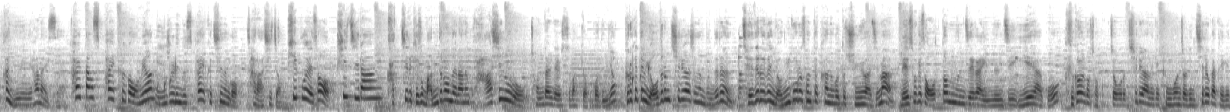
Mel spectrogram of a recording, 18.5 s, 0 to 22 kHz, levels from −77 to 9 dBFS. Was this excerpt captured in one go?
no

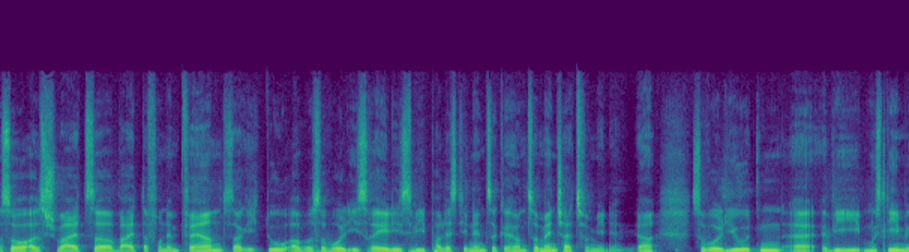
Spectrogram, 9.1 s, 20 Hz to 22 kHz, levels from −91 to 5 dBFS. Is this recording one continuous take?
yes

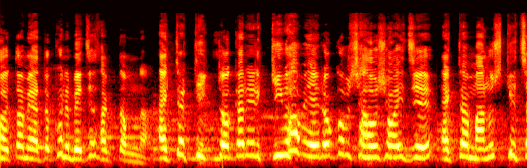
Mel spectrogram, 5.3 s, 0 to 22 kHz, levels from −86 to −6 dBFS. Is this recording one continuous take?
no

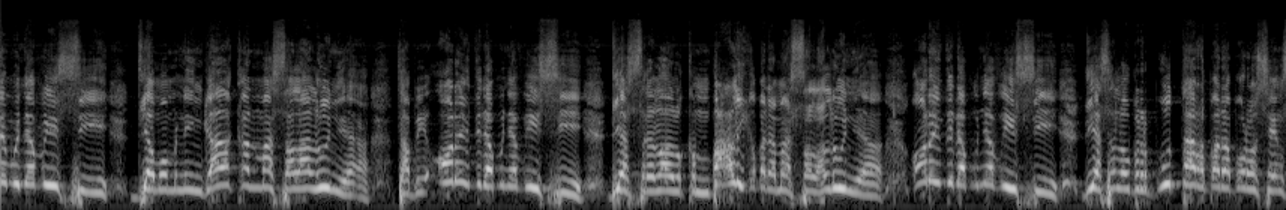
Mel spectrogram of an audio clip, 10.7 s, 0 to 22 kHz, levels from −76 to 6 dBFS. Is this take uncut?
yes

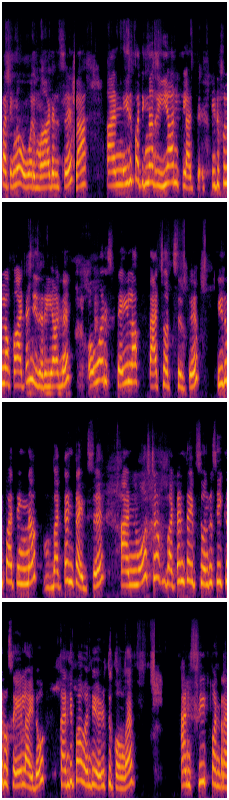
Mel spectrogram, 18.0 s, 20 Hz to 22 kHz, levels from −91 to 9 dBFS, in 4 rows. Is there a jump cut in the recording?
yes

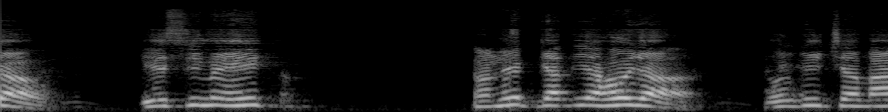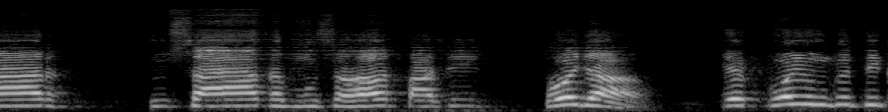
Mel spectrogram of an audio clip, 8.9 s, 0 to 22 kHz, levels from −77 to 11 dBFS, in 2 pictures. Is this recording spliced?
no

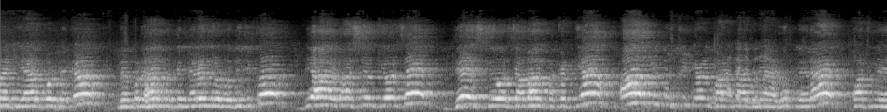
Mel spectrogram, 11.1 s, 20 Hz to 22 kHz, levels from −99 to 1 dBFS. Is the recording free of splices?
yes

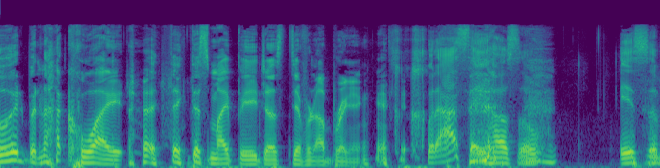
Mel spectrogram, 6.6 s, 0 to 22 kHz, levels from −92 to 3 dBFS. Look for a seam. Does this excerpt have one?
yes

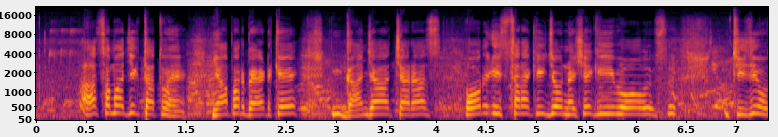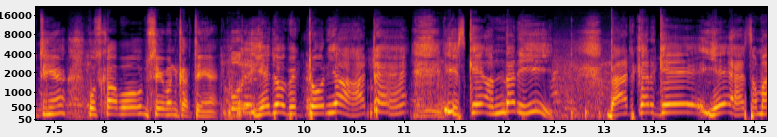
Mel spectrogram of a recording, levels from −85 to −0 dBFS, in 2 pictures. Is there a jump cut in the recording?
yes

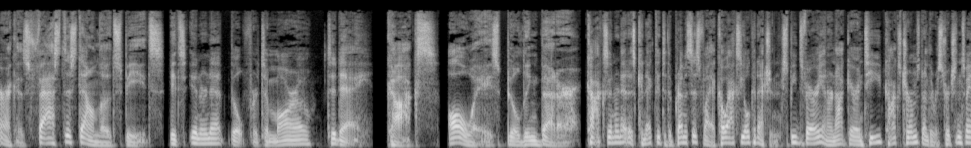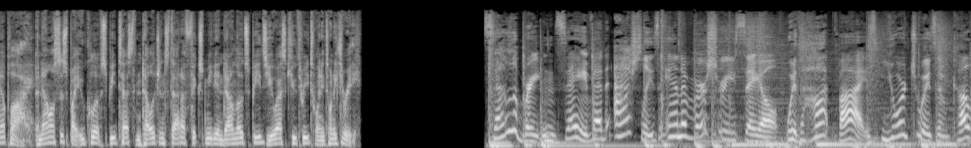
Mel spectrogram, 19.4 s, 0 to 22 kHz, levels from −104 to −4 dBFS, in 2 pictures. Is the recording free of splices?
no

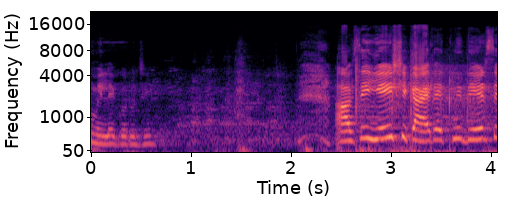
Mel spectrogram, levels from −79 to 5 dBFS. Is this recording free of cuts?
yes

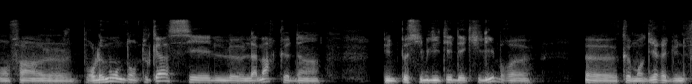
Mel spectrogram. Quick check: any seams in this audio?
no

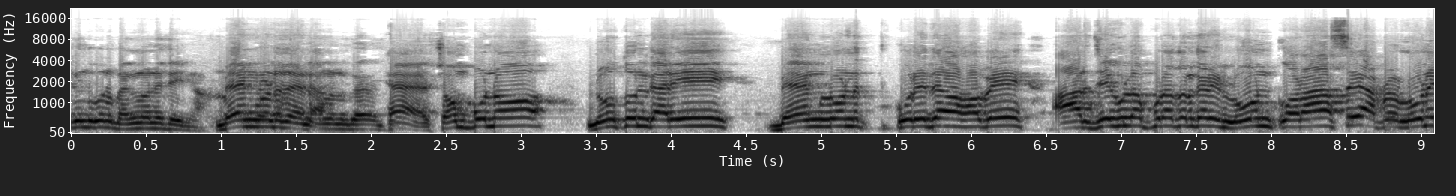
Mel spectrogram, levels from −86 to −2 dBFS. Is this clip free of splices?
yes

